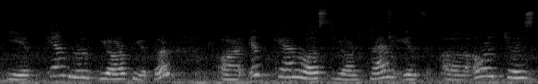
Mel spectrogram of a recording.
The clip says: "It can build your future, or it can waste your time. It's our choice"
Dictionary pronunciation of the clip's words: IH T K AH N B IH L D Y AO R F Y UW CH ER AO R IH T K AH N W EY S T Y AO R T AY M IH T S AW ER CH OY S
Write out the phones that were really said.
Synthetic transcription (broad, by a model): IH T K AH N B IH D Y AO R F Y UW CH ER AO R IH T K AH N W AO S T Y AO R T AY M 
